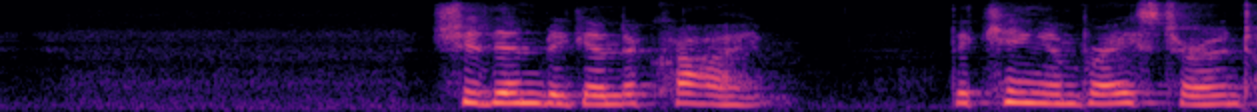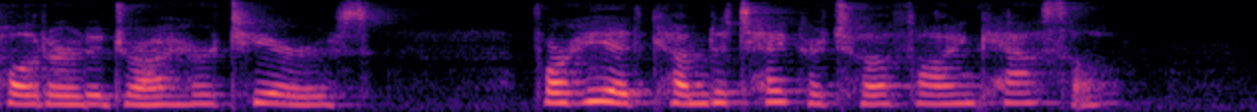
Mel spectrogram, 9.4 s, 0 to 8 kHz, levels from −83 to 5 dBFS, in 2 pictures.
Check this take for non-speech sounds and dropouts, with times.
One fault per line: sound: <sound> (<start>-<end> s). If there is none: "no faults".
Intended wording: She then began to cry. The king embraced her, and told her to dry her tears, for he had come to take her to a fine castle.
no faults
